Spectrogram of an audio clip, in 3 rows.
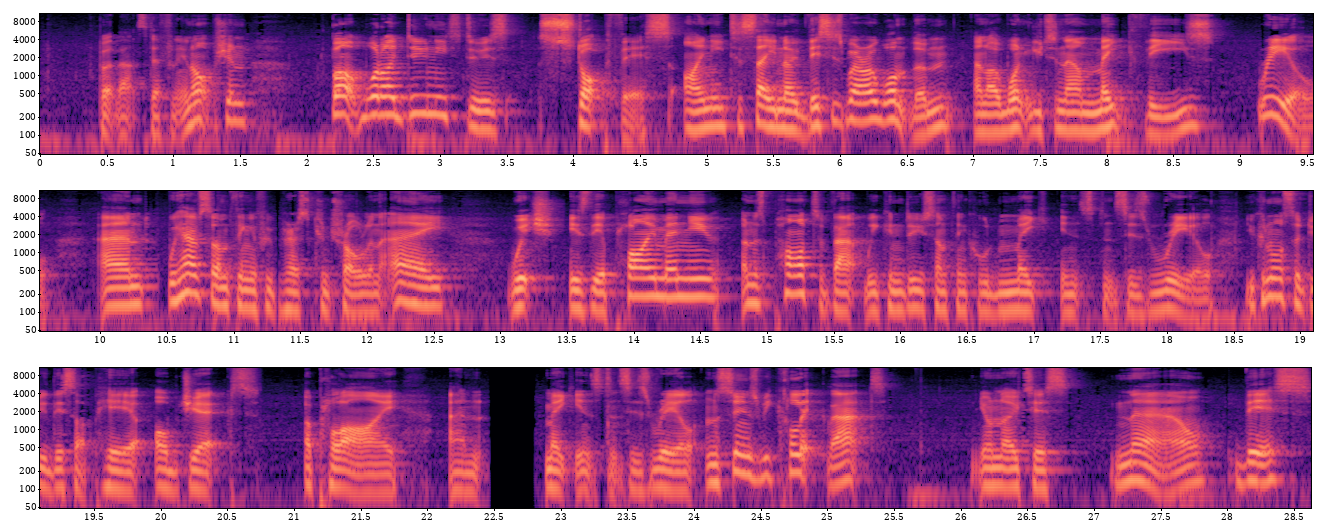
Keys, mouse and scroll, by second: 0.7 Tab, 1.8 shift+middle click, 2.3-2.7 scroll down 1, 2.7 Tab, 3.4 click, 6.7 middle click, 7.9 Tab, 9.3 Tab, 11.3 ctrl+shift+a, 19.1 click, 24.3-24.8 scroll down 1, 24.8-25.6 scroll up 2, 25.6 Tab, 26.5 middle click, 27.6 Tab, 27.9 click, 28.3 click.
